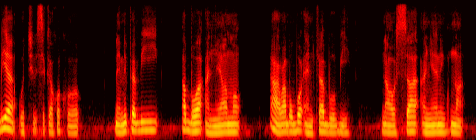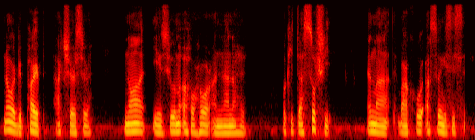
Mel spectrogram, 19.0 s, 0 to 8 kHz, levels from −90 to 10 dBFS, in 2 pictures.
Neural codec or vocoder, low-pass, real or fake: codec, 24 kHz, 0.9 kbps, WavTokenizer, medium speech release version 1; 7.2 kHz; fake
